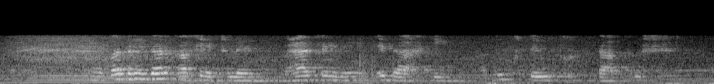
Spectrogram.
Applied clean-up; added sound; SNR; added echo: none; Motor vehicle (road) / Engine; 8 dB; reverberation time 2.1 s.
